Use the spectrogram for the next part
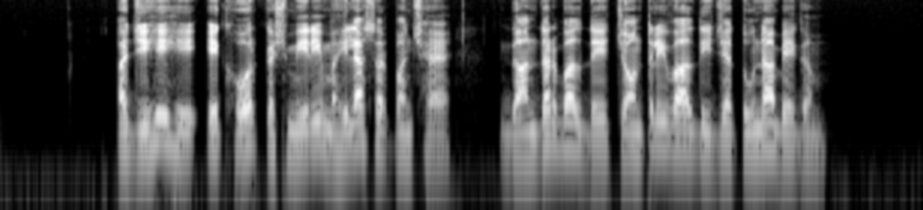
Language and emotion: Punjabi, neutral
